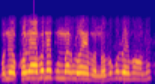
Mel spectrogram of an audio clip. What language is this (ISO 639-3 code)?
asm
